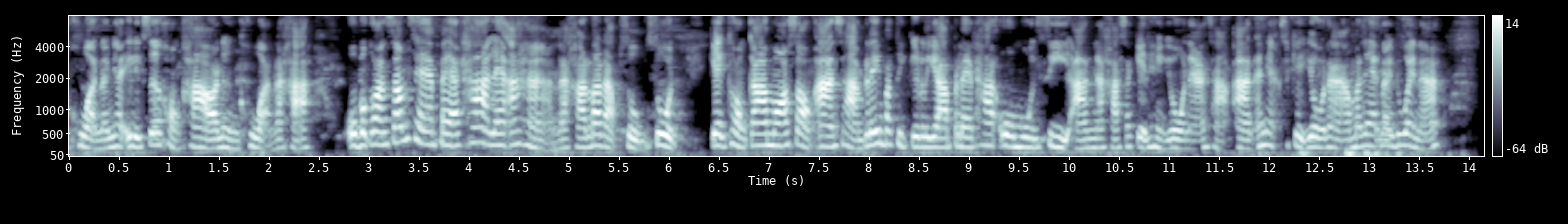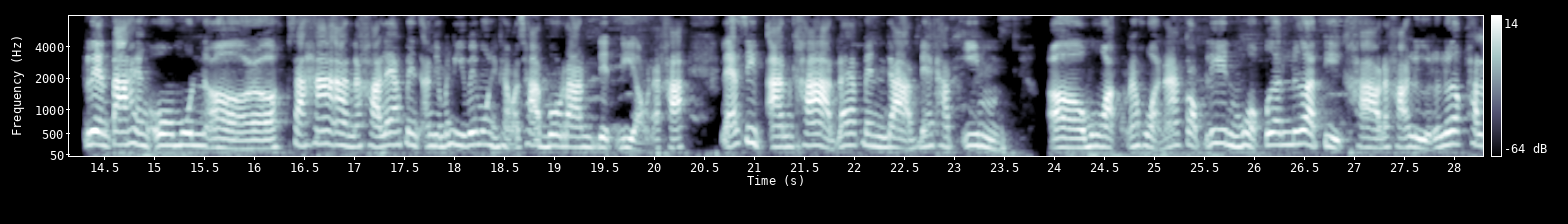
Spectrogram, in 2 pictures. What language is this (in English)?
Thai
